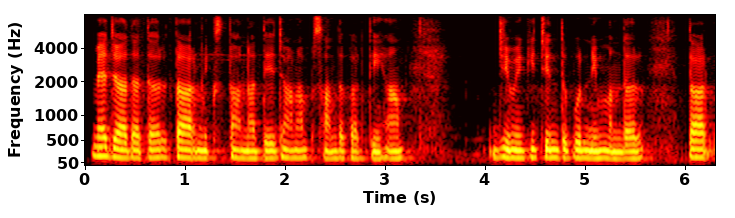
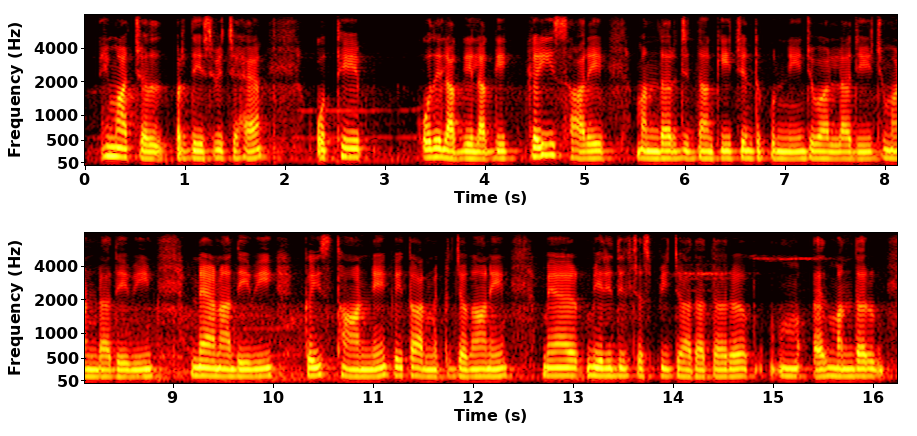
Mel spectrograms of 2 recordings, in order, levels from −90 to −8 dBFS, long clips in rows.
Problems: background sounds at intervals, continuous background conversations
